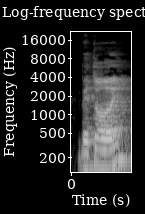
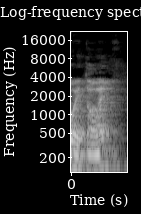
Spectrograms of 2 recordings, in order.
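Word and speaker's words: Beethoven: de eso empezaba con betove o betoven como dicen algunos Pues yo digo betoven porque el español se lee como se escribe me enseñaron a mí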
